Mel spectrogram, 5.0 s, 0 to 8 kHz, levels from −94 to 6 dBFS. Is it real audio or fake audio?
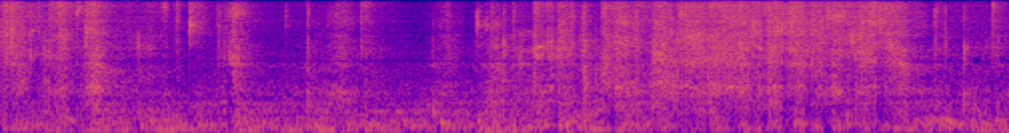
fake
